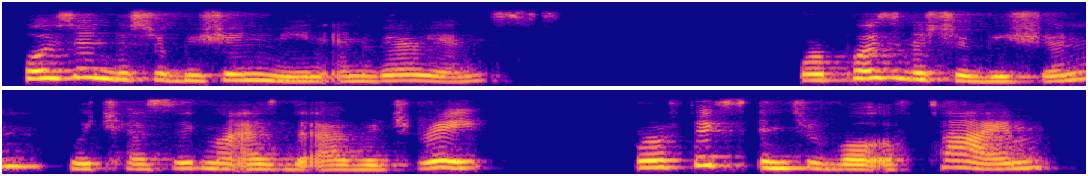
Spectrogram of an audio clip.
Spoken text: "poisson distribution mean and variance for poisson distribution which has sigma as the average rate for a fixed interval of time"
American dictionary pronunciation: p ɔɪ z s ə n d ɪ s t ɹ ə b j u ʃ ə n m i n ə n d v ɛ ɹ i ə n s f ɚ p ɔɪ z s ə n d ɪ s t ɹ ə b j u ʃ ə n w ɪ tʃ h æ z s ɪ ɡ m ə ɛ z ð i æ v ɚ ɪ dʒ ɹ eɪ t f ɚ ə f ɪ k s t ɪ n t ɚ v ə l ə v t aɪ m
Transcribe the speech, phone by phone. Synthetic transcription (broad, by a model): p ɔɪ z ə n d ɪ s t ɹ ə b j u ʃ ə n m i n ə n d v ɛ ɹ i ə n s f ɚ p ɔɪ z ə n d ɪ s t ɹ ə b j u ʃ ə n w ɪ tʃ h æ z s ɪ ɡ m ə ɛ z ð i æ v ɚ ɪ dʒ ɹ eɪ t f ɚ ə f ɪ k s t ɪ n t ɚ v ə l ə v t aɪ m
